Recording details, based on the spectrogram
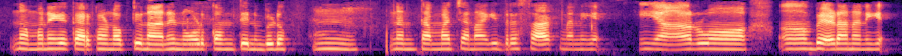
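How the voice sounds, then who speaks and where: A woman's voice: high voice, close to an everyday voice. A woman voicing a protective elder sister in an amateur family drama skit, insisting on taking the young couple home.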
